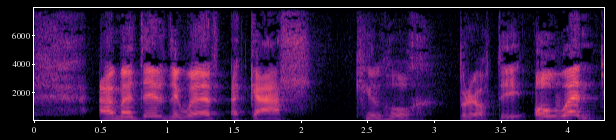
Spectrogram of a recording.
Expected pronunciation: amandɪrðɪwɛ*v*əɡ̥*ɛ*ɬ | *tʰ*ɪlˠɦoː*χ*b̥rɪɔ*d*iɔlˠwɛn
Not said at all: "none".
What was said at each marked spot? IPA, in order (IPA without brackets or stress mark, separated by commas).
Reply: ð, a, kʰ, χ, d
